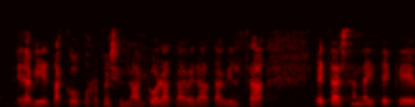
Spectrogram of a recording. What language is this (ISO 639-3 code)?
eus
